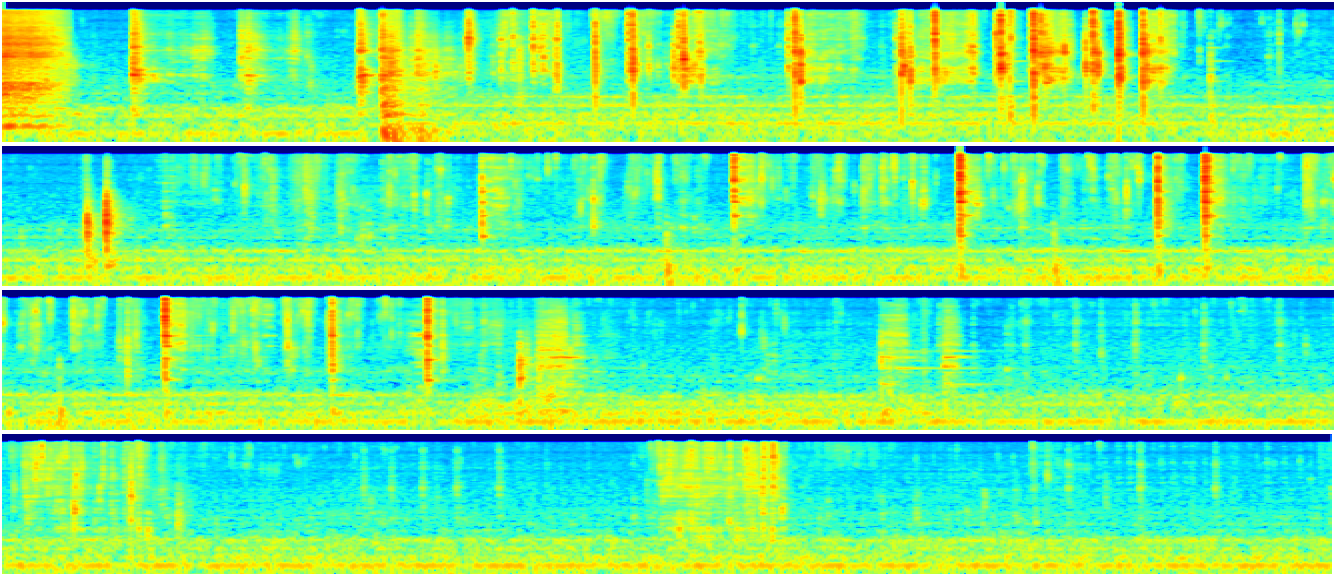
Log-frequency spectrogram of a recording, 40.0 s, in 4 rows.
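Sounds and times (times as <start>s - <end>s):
steady low hum: 0.0s - 39.9s
spoon clinking and scraping bowl: 3.5s - 9.2s, 13.6s - 14.0s, 15.0s - 17.7s, 20.9s - 24.4s, 26.6s - 27.4s
liquid being poured: 34.8s - 35.9s.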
